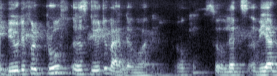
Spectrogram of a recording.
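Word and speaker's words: van der Waerden: far f i think this v is pronounced like f so it's van der waals but having said that i might again say van der vaarden because that's easier for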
